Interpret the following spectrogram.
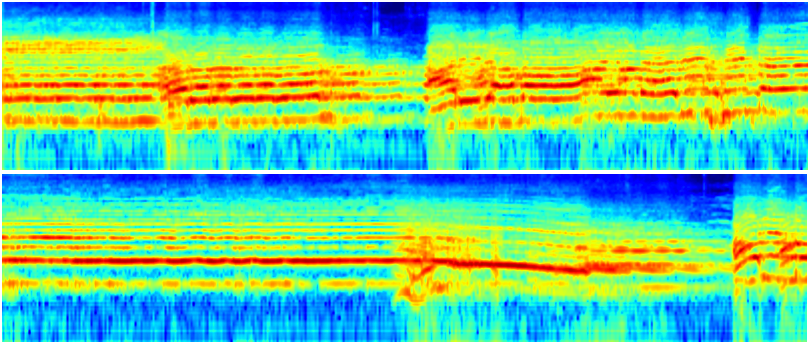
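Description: A shehnai (sanai), a double-reed pipe, playing a Chhau dance melody through loudspeakers, with sliding, ornamented notes and a long held tone in the middle. The line breaks off briefly about two and a half seconds in and again just before the end.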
